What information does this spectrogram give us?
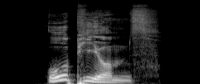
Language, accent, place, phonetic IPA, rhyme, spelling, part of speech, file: German, Germany, Berlin, [ˈoːpi̯ʊms], -oːpi̯ʊms, Opiums, noun, De-Opiums.ogg
- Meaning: genitive singular of Opium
